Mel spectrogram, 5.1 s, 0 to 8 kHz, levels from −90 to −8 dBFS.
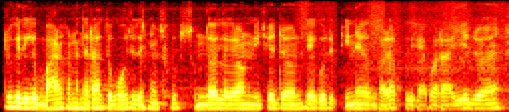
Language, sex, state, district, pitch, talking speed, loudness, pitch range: Hindi, male, Bihar, Lakhisarai, 110 Hz, 235 wpm, -20 LUFS, 110-120 Hz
